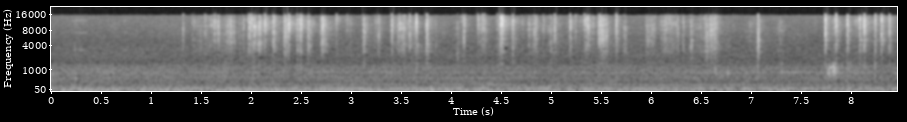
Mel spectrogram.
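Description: Long nails rapidly tap and scratch a small, hollow gold metal crown lid with red enamel and rhinestones, held in the hand. Quick, bright clicks and light scraping patter over a steady low hum.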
